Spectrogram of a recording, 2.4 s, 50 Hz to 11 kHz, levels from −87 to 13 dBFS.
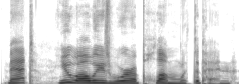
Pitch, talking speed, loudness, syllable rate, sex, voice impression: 235 Hz, 225 wpm, -16 LUFS, 5.2 syllables/s, female, feminine, adult-like, fluent, slightly sincere, calm, friendly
